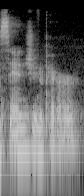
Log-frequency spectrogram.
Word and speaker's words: San Junipero: Yeah, you know, all the good stuff that they were playing, San Junipero. Is that how you say it? – I think it is, yeah.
